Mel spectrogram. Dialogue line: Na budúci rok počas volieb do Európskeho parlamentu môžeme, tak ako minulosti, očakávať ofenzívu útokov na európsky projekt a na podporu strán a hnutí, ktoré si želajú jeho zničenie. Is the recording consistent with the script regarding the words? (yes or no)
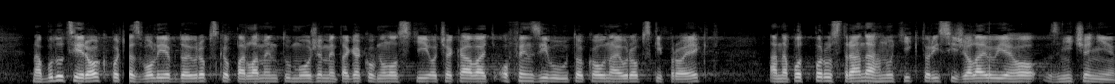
yes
